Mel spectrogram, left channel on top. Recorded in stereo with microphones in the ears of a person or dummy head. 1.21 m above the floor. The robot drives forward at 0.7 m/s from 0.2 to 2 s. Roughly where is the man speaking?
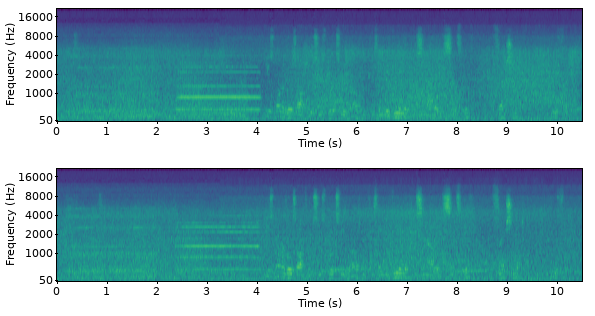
Right.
